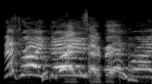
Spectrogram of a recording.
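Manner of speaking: very high, loud mock cheer; mock heckler shout. Audience member heckling the comedian Dave, high mock shout. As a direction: yell it out like an over-eager fan.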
